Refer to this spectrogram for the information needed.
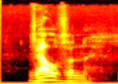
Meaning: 1. to bend like an arch, to arch 2. to be shaped like an arch, to become arch-shaped
- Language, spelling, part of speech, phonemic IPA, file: Dutch, welven, verb, /ˈʋɛl.və(n)/, Nl-welven.ogg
